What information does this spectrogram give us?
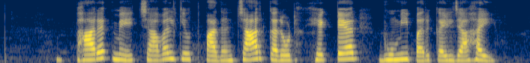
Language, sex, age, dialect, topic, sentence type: Magahi, female, 18-24, Southern, agriculture, statement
